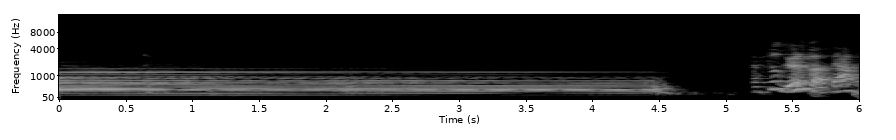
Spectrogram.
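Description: Grand piano's final sustained chord ringing out and slowly fading, with a gentle pulsing in its tone. It stops about four and a half seconds in, and a voice follows near the end.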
